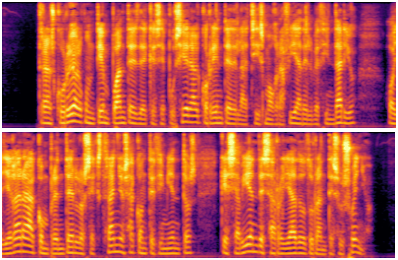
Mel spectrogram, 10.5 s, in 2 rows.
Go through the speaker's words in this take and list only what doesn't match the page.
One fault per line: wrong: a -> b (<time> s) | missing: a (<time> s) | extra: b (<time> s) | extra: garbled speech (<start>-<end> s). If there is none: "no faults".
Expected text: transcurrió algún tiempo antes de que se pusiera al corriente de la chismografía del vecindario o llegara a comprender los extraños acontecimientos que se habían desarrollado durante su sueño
no faults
